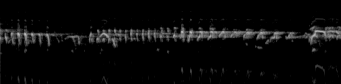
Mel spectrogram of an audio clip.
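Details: Common swift from an urban setting: a brief stuttering burst, then a long thin, high screaming trill that wavers gently in pitch, with a fresh scream rising at the very end.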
